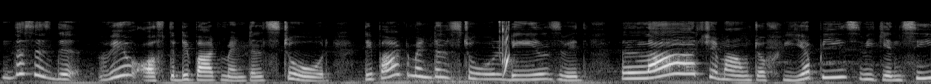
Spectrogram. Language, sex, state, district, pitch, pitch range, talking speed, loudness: English, female, Maharashtra, Mumbai Suburban, 240 Hz, 200-325 Hz, 135 wpm, -17 LUFS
